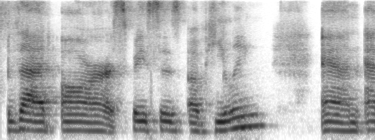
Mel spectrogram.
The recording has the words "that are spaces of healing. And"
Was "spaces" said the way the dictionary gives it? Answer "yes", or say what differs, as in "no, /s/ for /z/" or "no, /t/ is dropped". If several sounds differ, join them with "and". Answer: yes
